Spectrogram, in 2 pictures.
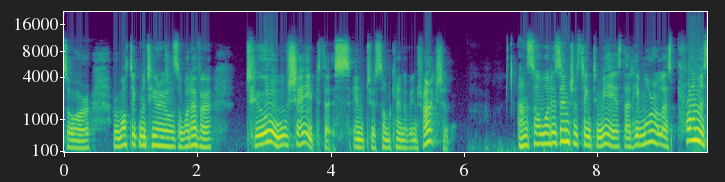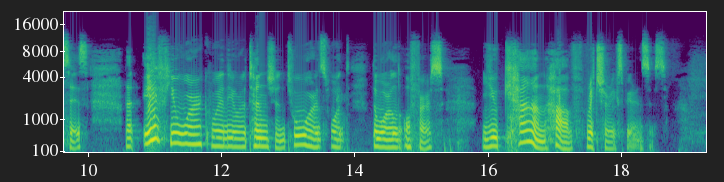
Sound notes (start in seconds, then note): none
